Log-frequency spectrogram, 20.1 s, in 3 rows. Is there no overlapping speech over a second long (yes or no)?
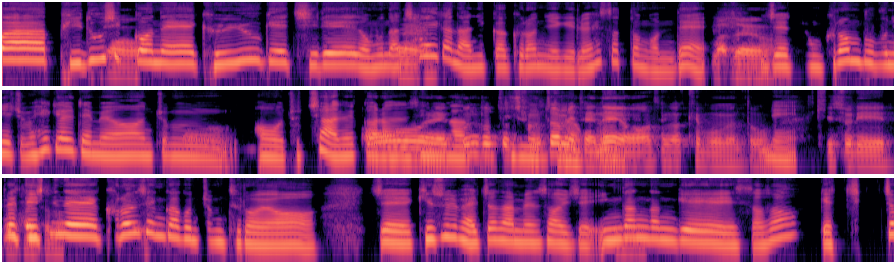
no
